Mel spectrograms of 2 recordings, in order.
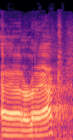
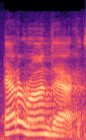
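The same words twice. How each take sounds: First: Adirondack mumbled as "Aerdack", middle syllables swallowed; slurred Adirondack. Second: Adirondack said fully as "A-di-RON-dack", every syllable clear; corrected Adirondack. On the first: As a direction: rush through Adirondack, dropping the "ron". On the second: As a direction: say Adirondack carefully, all four syllables. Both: Real, not acted.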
